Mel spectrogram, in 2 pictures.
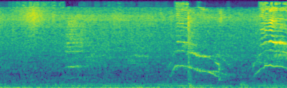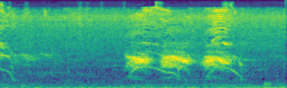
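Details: Little kitten following a person, a few thin descending mews near the middle, then a burst of brighter overlapping cries at the end, over steady low machine-like hum.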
